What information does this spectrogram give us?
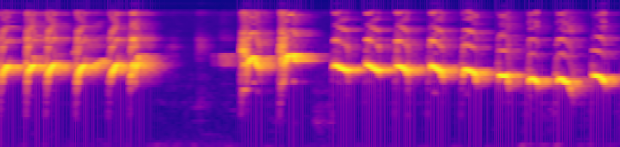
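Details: Greater green leafbird singing energetically as a provoking lure: quick repeated whistled notes, a short pause, then a rising phrase and a long descending series of clear chirps.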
